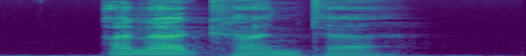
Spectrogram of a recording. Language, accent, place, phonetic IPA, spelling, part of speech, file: German, Germany, Berlin, [ˈanʔɛɐ̯ˌkantɐ], anerkannter, adjective, De-anerkannter.ogg
- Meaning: inflection of anerkannt: 1. strong/mixed nominative masculine singular 2. strong genitive/dative feminine singular 3. strong genitive plural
